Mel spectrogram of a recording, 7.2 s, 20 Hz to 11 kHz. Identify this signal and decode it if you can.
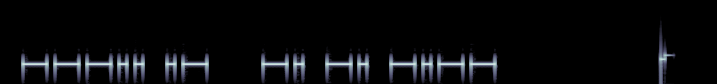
Morse code, heard as a keyed tone, about 15 wpm, 700 Hz. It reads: 8A NNY
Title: Field Day Exchanges Encore - 15wpm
